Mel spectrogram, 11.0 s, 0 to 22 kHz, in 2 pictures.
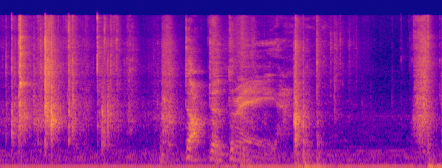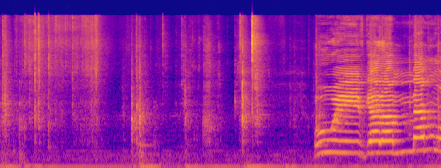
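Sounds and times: packaging crinkling and tearing: 0:00.0 - 0:01.8, 0:05.5 - 0:07.0.

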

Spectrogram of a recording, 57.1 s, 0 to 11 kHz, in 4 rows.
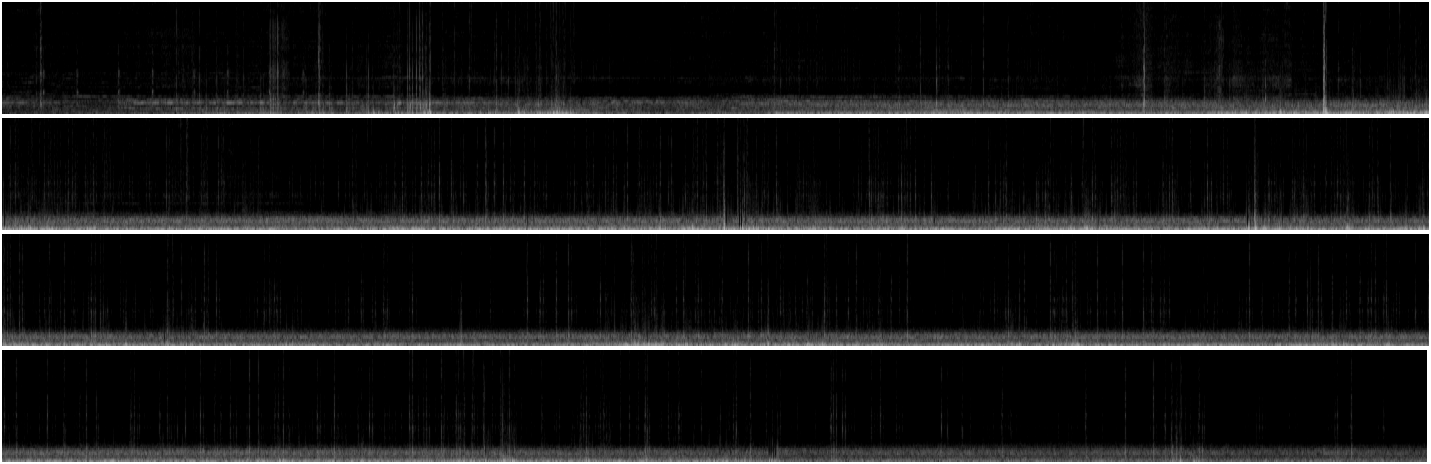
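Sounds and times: car engine from inside cabin: 0:00.0 - 0:57.0
road noise: 0:00.0 - 0:57.0.

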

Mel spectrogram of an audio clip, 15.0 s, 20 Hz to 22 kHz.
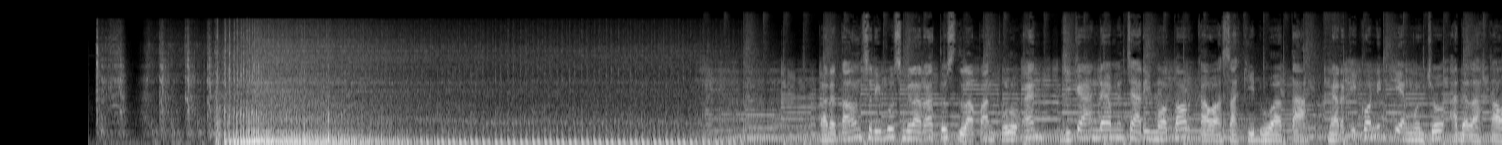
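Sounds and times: motorcycle engine running: 0:02.1 - 0:07.9
music: 0:07.0 - 0:15.0.

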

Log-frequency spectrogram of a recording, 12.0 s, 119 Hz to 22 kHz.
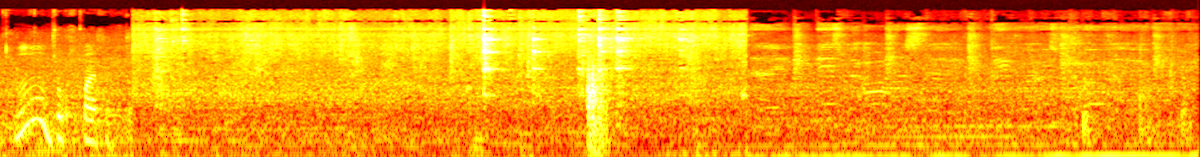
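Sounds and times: dishes and cutlery clinking: 0:01.4 - 0:02.2, 0:04.5 - 0:07.3.

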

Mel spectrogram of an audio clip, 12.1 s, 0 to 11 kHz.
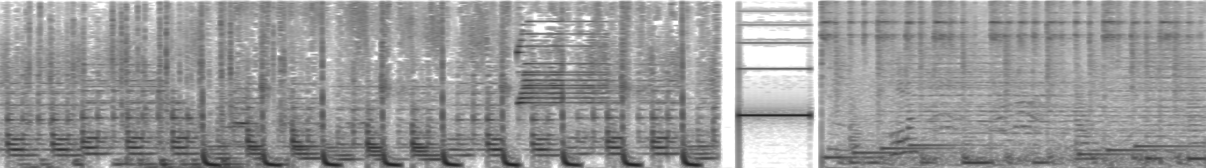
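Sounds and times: high electronic beep: 0:05.2 - 0:06.5
music with tambourine and drums: 0:08.2 - 0:12.0.

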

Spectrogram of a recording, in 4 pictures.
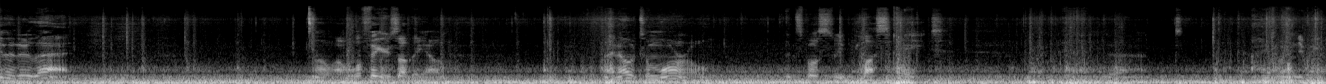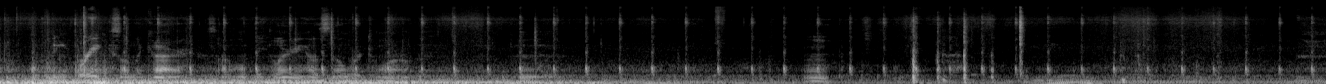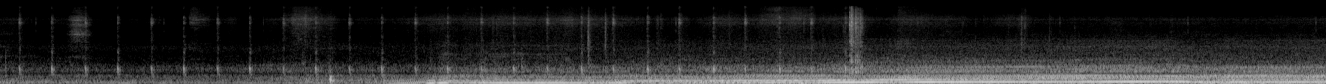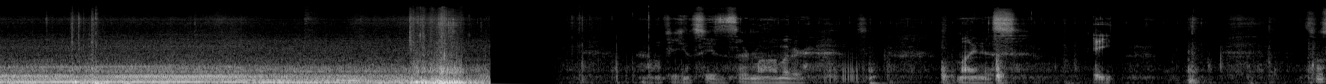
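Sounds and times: car engine: 0:00.0 - 0:44.7
road noise inside car: 0:00.0 - 0:44.7.

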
